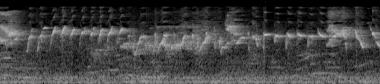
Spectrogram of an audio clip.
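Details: Short burst of vigorous canary song, a lure meant to make other birds respond: quick, tumbling high chirps and warbled trills in an unbroken flow.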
